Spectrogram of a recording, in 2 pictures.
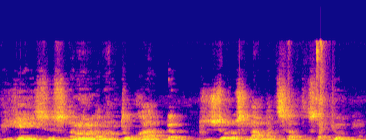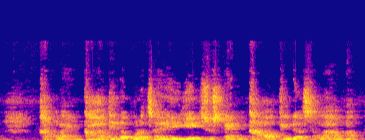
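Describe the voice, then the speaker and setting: A man's voice: medium pitch, lively intonation, moderate pace, over music, natural voice. A man preaching who acts out the apostle Peter as blunt and impatient, talking back in an exasperated way. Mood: earnest. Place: church hall. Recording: echoey hall, voice from far off.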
